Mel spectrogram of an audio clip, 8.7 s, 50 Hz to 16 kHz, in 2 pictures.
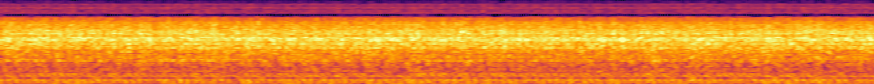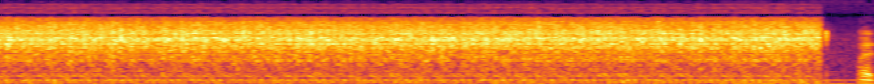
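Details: Infiniti/Nissan Maxima at first start after water pump replacement and timing chain tensioner install, revved to about 3,000 rpm to build oil pressure: dense metallic chatter from the tensioner until oil pressure purges the air.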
